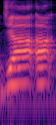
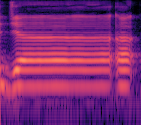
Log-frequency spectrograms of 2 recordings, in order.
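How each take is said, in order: First: जा आ said quickly with no stretch; short wrong recitation. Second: जा आ with the आ held two alifs; stretched recitation. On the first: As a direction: clip जा आ short, as the mistake. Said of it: "ये गलत हो जाएगा". (जा आ को बिना खींचे जल्दी पढ़ना) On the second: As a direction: draw out the आ in जा आ. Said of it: "कम से कम दो अलिफ खींचेंगे". (जा आ में दो अलिफ खींचना) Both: Shown as a demonstration.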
